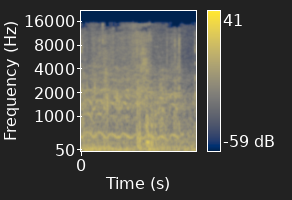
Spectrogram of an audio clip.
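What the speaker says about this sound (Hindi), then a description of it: "और जो घोड़ा है वो यहां पे दौड़ेगा।" A horse whinnies in a wavering, drawn-out call over a busy outdoor background at a stunt setting, with a faint thud of hooves mixed in.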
